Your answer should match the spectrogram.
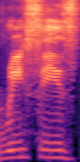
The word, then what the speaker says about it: Reese's: It is Reese's, isn't it? It's not Reese's. Reese's. Reese's rhymes with feces.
